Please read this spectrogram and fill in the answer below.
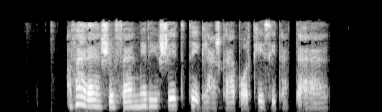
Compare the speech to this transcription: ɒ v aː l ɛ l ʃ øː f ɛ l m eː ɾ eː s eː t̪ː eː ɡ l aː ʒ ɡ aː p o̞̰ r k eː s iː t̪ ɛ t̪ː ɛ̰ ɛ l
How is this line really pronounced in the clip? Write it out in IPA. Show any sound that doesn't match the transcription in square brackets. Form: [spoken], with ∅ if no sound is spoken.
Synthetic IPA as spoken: ɒ v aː [ɾ] ɛ l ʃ øː f ɛ l m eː ɾ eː [ʃ] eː t̪ː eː ɡ l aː ʒ ɡ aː [b] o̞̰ r k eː s iː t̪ ɛ t̪ː ɛ̰ ɛ l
